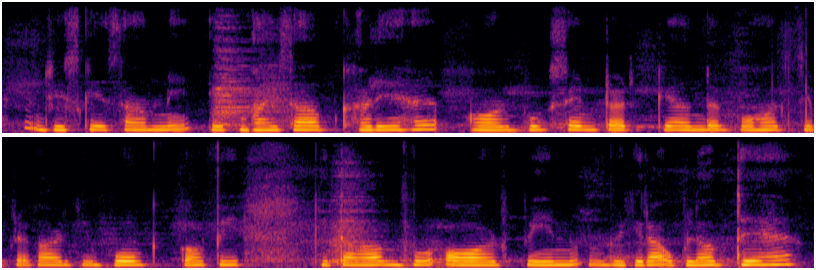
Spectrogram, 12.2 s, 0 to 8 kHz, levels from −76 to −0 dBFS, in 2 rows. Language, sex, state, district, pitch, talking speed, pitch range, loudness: Hindi, female, Bihar, East Champaran, 230 Hz, 120 wpm, 225-235 Hz, -18 LUFS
